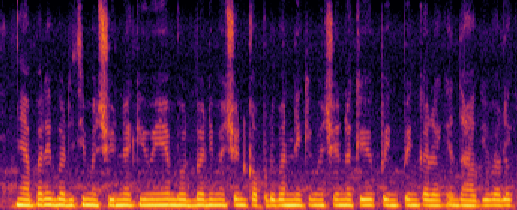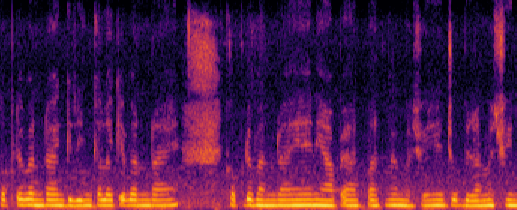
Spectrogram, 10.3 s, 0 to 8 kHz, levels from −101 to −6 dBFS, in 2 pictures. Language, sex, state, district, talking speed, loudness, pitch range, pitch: Kumaoni, female, Uttarakhand, Uttarkashi, 280 wpm, -21 LUFS, 200-210 Hz, 205 Hz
